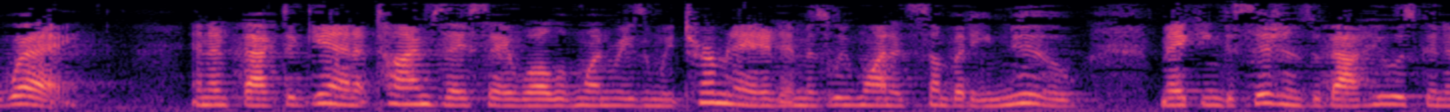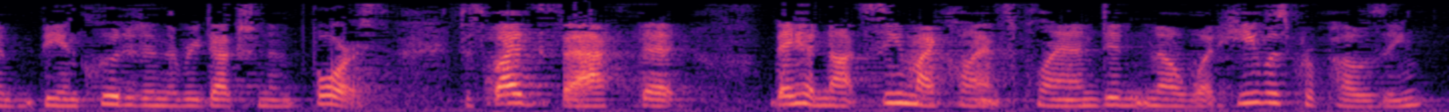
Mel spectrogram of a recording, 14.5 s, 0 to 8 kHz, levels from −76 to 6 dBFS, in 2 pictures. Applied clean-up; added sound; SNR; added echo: none; none; none; none.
